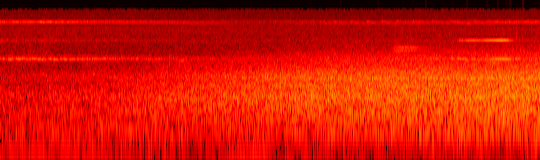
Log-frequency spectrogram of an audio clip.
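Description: BLDC ceiling fan running, the faint airy whoosh of its spinning blades growing gradually louder.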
